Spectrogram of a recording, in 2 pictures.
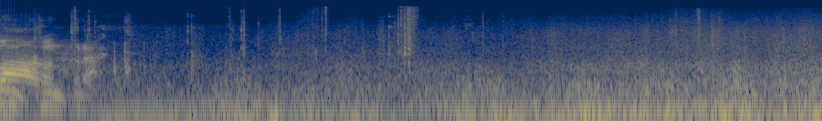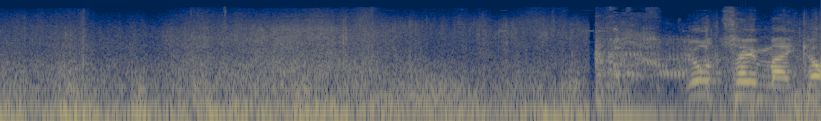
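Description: Wind rushes loudly past during a fast fall.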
